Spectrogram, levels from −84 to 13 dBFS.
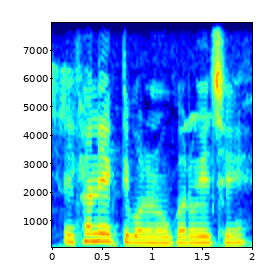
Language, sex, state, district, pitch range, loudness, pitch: Bengali, female, West Bengal, Alipurduar, 220-250 Hz, -15 LUFS, 225 Hz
